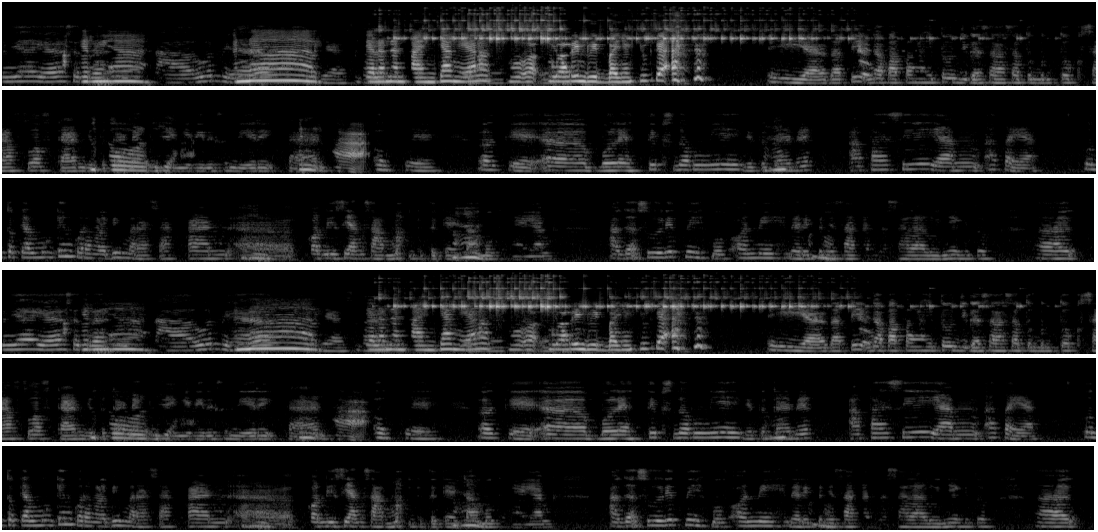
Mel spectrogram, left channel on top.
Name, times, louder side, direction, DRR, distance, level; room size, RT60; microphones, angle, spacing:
voice 1, 0.0-4.0 4.6-5.6 7.6-14.2 14.7-19.0 19.4-21.3 21.8-32.6, right 1 dB, 25° right, 1.4 m, -41 dB
voice 2, 0.8-1.5 2.3-3.2 3.6-7.1 8.6-8.7 12.0-12.7 13.9-14.6 18.6-18.8 24.3-24.6 26.4-26.7 30.0-30.2, left 5 dB, 40° left, 0.4 m, -29 dB
Bell, 3.7-8.8 9.1-9.9 10.1-10.2, right 1 dB, 10° right, 0.9 m, -26 dB
4.3 x 2.5 x 3.9 m
head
